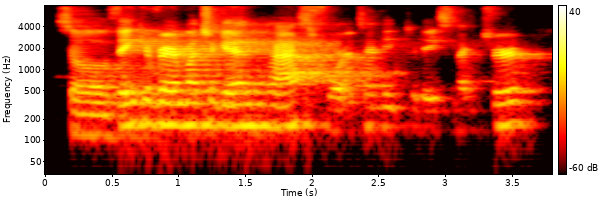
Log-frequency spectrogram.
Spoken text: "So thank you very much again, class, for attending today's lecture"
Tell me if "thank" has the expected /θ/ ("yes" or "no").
yes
